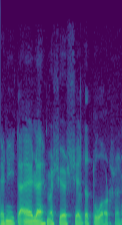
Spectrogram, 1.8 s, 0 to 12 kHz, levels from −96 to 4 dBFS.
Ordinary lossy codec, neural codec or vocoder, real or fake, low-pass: MP3, 64 kbps; none; real; 10.8 kHz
